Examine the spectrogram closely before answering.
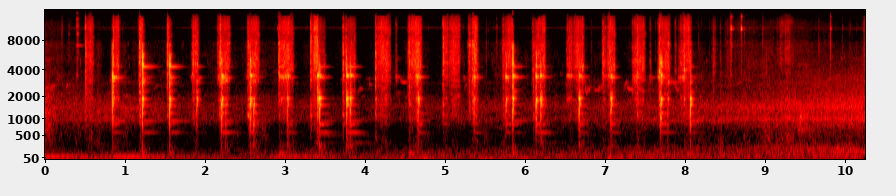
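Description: Steel wire brush scrubbing rust off a car's wheel hub around the wheel studs, in quick strokes about three a second with a faint metallic ring. The strokes stop about eight seconds in.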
